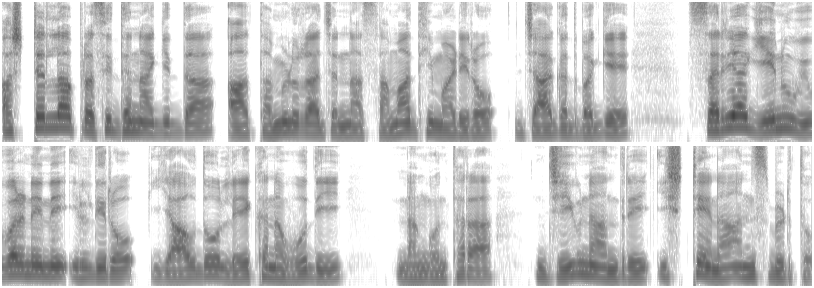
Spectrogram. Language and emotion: Kannada, sad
